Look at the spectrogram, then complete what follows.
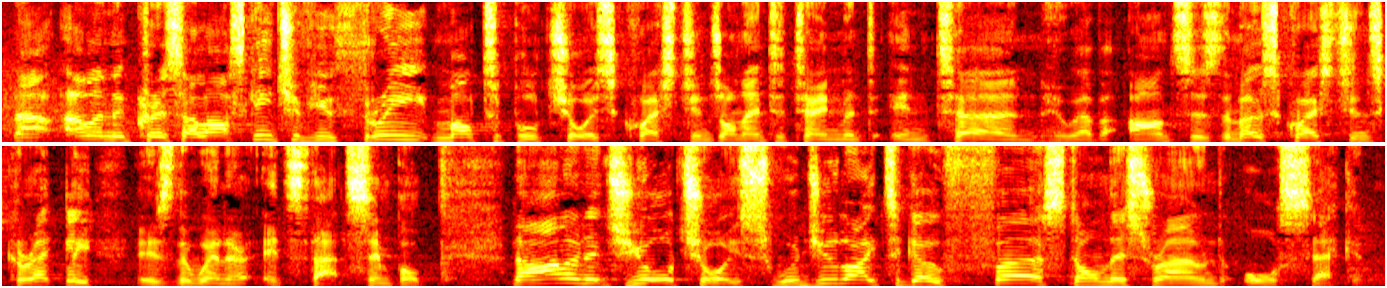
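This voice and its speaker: A man hosting a studio quiz show, welcoming players, explaining rules and reading out questions in a brisk, upbeat way. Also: on the high side, animated, a bit bright.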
